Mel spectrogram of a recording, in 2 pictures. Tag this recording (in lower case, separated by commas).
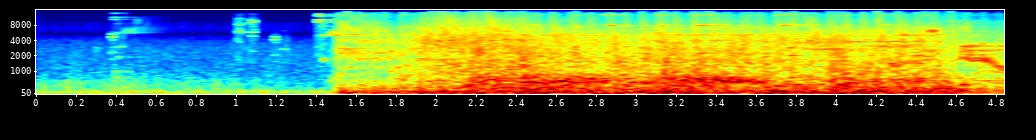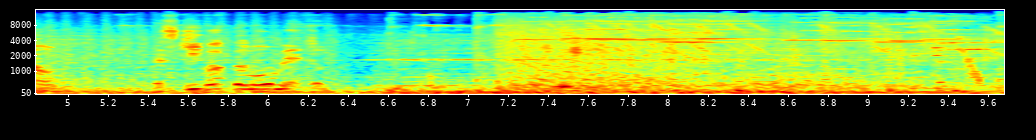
speech, music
